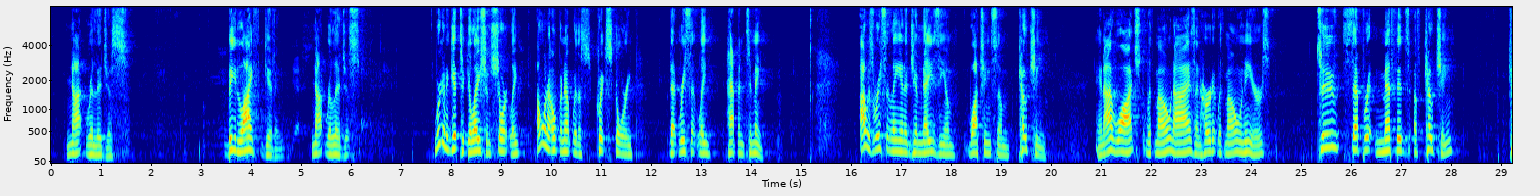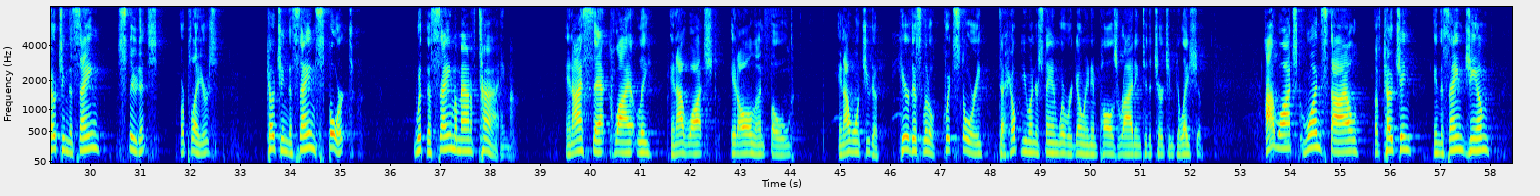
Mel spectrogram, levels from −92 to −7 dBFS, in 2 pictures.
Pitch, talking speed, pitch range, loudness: 155 Hz, 120 wpm, 140-185 Hz, -39 LUFS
